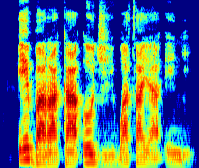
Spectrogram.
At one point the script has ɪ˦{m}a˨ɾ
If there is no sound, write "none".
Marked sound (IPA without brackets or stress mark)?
b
